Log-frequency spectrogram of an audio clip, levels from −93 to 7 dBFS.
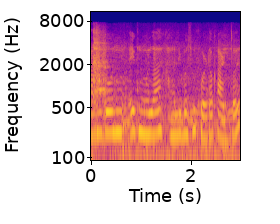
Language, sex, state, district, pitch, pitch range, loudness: Marathi, female, Maharashtra, Mumbai Suburban, 215 Hz, 200-225 Hz, -13 LUFS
